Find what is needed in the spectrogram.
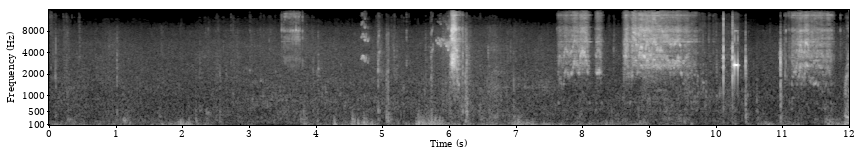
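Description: Wind rumbling on the microphone aboard a small boat on choppy water, with a sharp click about six seconds in and two short hissing bursts near the end.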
